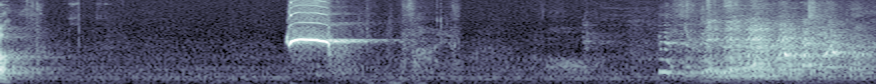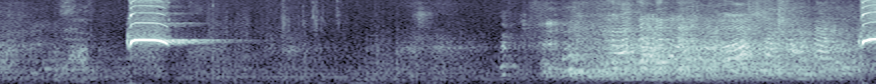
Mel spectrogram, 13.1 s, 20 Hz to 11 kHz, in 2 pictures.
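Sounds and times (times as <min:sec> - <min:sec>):
shrill whistle blasts signalling turns in a group acting game: 0:02.2 - 0:03.0, 0:07.5 - 0:08.4
several people laughing and chuckling: 0:04.9 - 0:07.3, 0:09.8 - 0:13.1.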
